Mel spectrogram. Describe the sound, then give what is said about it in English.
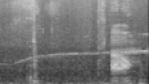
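An ambulance siren: a thin, steady wail that slowly rises in pitch, faint beneath a constant noisy rumble, with a short louder burst near the end. “ambulance. Lord help whoever is hurt.”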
